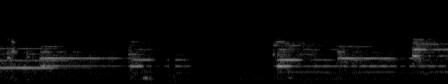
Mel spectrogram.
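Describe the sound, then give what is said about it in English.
A clock chimes a melodic tune of ringing, bell-like notes in two phrases with a brief quiet pause between them. The tone is somewhat thin and muffled, and no one speaks. “We're giving Jennifer's clock center stage.”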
